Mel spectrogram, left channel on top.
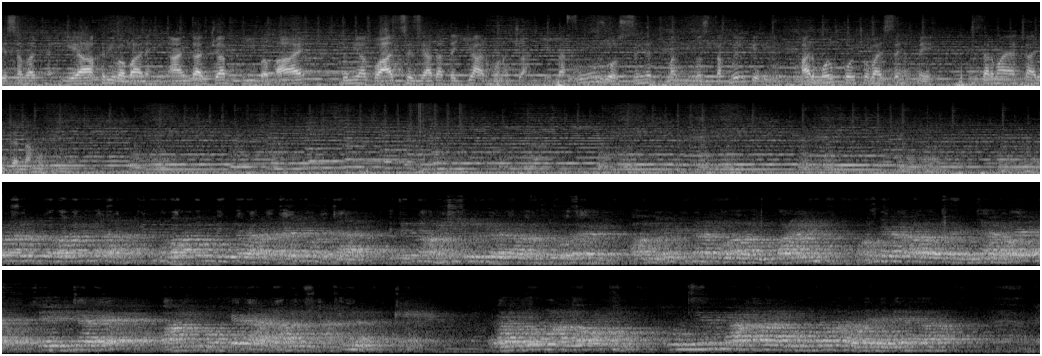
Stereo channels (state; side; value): different; both; correlation 0.00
